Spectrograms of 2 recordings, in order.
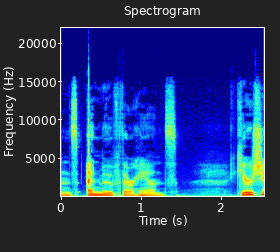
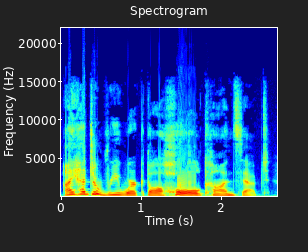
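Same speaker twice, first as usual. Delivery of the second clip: louder, exasperated protest; raised-voice grievance; indignant complaint; 3 semitones higher, 7 dB louder than usual. Acted. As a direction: vent the frustration.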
